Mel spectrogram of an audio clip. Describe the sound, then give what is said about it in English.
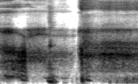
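A voice imitates the strained, choking wheeze of a dog struggling to breathe because its collar was too tight on its neck: two raspy, breathy gasps with a high hissing edge, the second starting abruptly after a brief catch, with no words spoken. “He was struggling to breathe.”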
